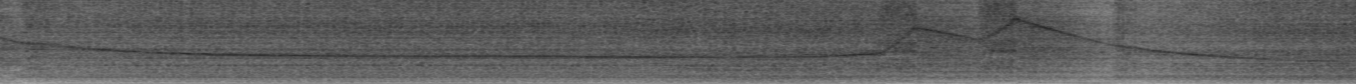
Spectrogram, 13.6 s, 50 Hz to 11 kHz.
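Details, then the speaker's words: International 7100 dump truck with DT466 diesel, first start after in-frame overhaul with fresh head, liners, pistons, rod and main bearings, and radiator. Steady, even idle with low rumble and an airy whistle and hiss on top; runs clean and settled. "get back here where you can hear i'd call that a success or run it"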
